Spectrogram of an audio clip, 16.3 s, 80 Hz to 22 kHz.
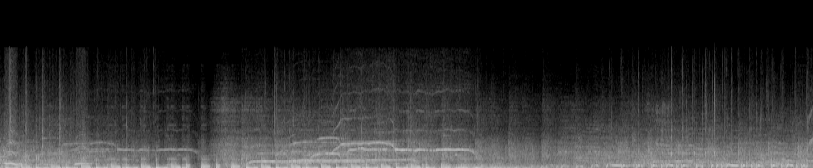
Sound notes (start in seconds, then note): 0.0 applause; 4.2 techno; 7.2 cheering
